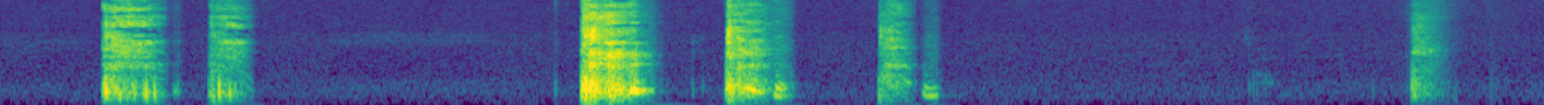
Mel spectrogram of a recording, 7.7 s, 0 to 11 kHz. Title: #70 coughing again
